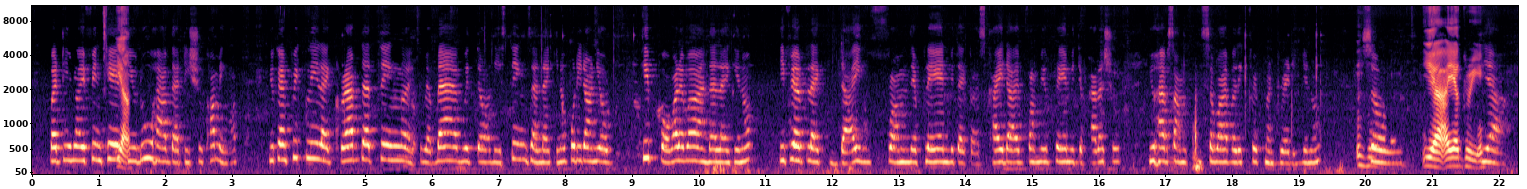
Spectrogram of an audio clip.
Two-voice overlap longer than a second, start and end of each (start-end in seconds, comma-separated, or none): none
